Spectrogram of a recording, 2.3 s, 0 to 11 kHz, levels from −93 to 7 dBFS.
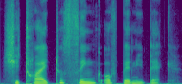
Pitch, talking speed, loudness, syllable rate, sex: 175 Hz, 160 wpm, -19 LUFS, 4.4 syllables/s, female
